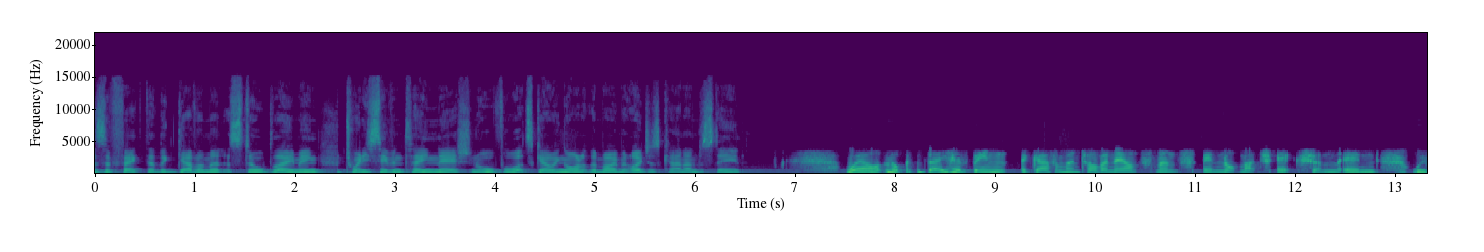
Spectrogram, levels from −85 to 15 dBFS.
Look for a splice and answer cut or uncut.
uncut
